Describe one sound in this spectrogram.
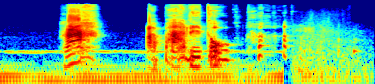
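A young man shouts excitedly close to a microphone.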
